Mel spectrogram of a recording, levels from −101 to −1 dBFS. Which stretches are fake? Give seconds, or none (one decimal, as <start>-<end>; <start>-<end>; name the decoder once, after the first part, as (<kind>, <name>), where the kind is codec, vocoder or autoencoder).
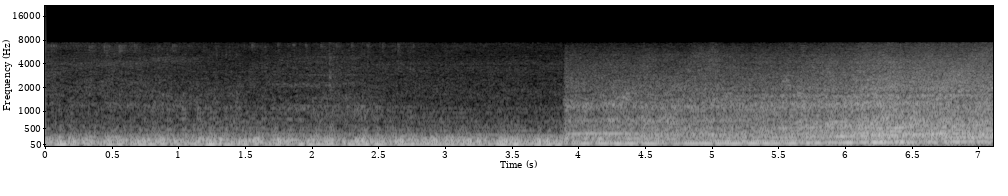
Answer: none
